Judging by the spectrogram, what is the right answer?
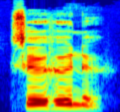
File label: "sww hwnw", Apatani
